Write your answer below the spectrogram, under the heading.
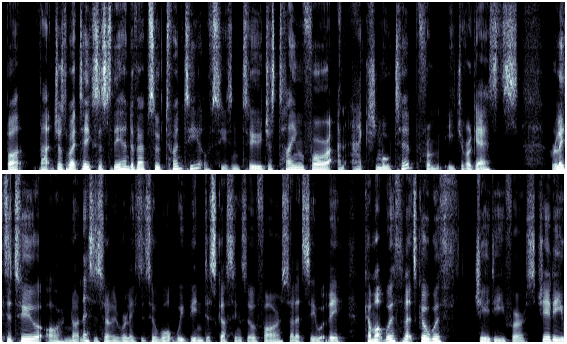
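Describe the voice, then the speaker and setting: A man's voice: fairly low pitch, lively intonation, brisk, a little mellow, no echo, clean studio sound. A man co-hosting a marketing podcast, upbeat and playful as he moves the show along. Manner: upbeat, playful sign-offs. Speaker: co-host.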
